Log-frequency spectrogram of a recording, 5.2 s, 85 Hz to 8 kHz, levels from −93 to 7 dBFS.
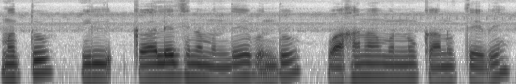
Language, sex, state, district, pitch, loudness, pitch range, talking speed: Kannada, male, Karnataka, Koppal, 125 Hz, -18 LUFS, 120-135 Hz, 95 wpm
